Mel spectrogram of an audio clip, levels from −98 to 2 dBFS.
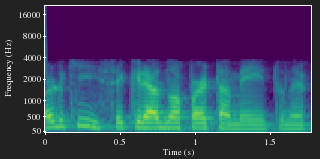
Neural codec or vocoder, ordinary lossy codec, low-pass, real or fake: none; none; 3.6 kHz; real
